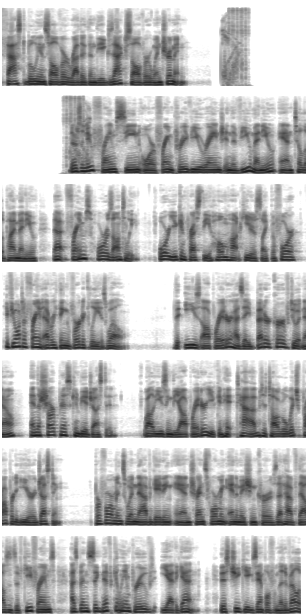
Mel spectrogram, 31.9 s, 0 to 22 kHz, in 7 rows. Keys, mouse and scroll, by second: 25.3-26.7 drag.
